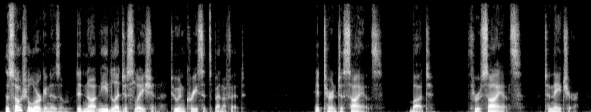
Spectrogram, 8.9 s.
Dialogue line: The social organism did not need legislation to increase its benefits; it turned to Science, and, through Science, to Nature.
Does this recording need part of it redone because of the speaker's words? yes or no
yes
